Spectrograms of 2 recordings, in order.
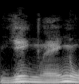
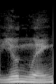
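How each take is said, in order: First: The first syllable is said as a plain 'ying'. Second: The first syllable is said with a 'yuen' sound. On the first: This is how people locally say it. "Everyone around here pronounces it Yingling" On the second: This is closer to how the spelling suggests. "I'm going to call it Yuengling because that, that actually sounds closer to what it should be"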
